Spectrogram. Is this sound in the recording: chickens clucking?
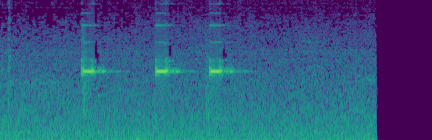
no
